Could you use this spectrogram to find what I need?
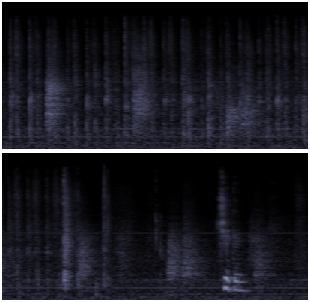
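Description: Cards rustle and tap close by.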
